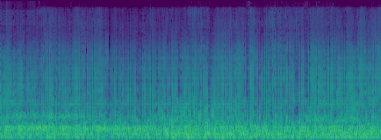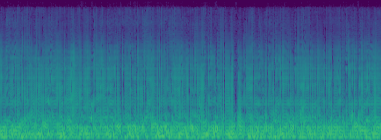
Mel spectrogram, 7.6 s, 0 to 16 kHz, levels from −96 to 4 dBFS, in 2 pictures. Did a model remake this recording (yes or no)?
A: yes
